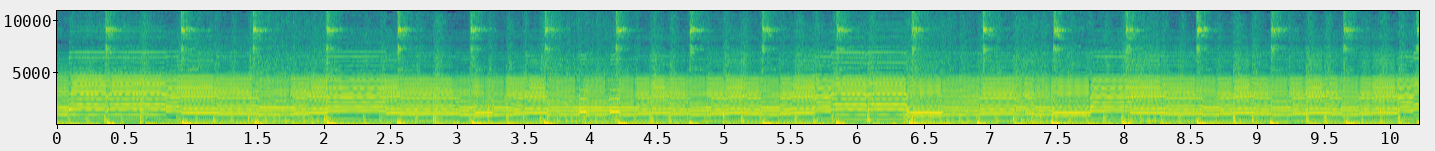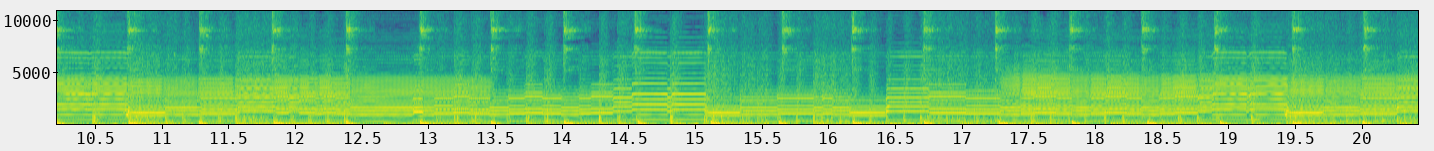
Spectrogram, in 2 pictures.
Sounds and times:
Bagpipes: 0.0 - 20.4.

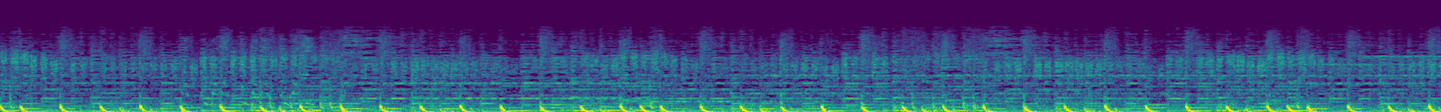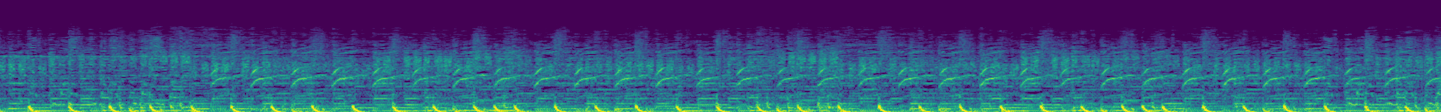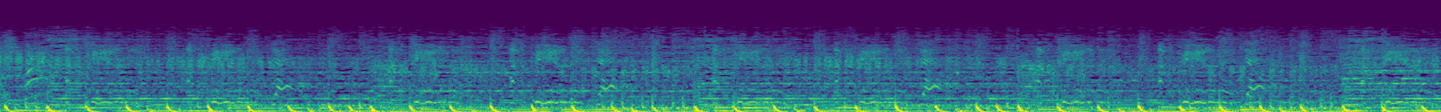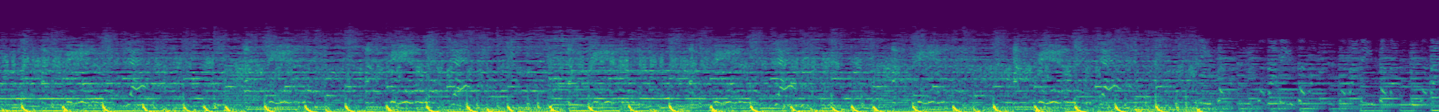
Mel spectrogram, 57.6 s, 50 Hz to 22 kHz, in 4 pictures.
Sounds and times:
Electronic dance music: 0.0 - 57.6
House music: 0.0 - 57.6
Techno: 0.0 - 57.6
Trance music: 0.0 - 57.6.

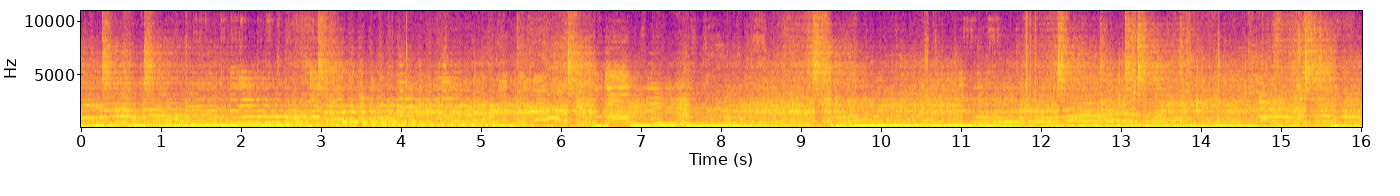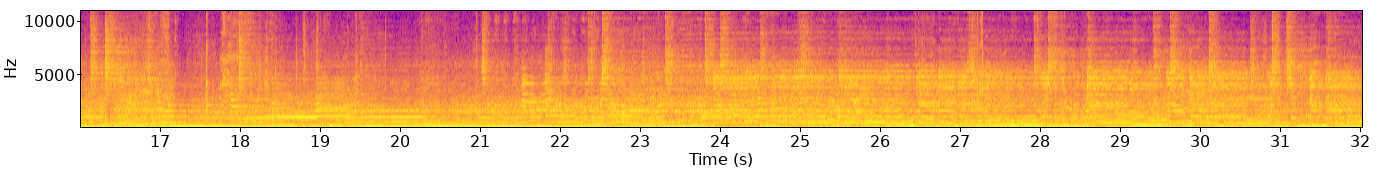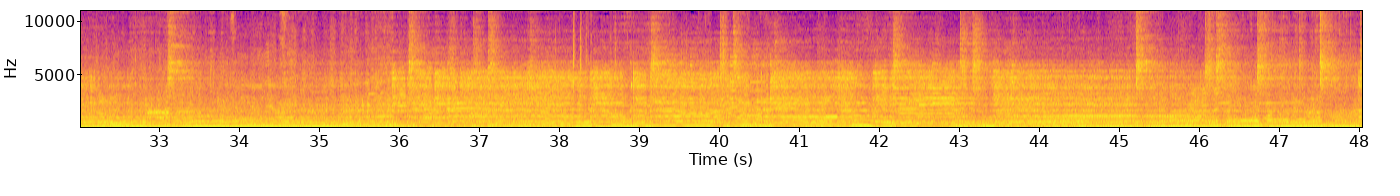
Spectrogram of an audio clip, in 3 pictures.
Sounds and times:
Music: 0.0 - 48.0.

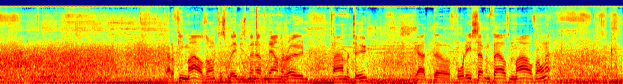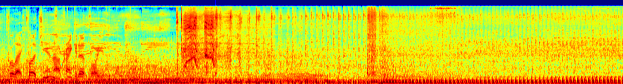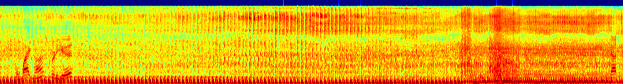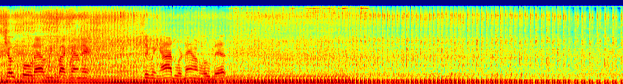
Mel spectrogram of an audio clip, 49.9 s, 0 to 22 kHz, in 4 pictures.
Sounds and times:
Motorcycle: 0.0 - 49.8.

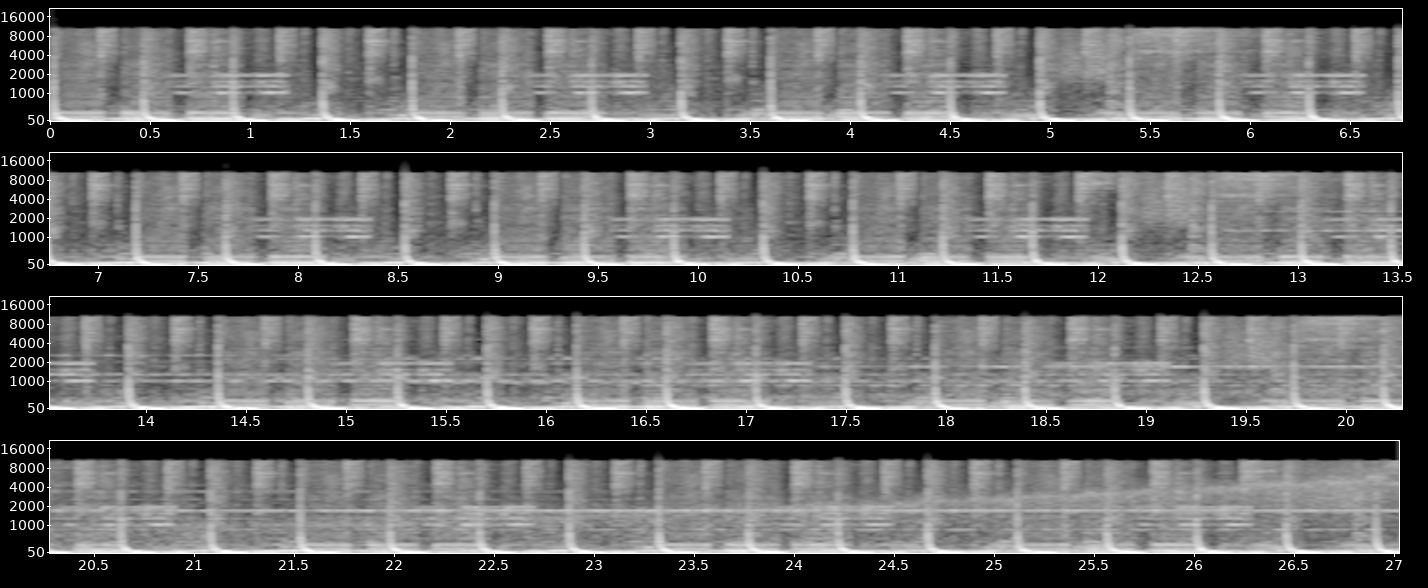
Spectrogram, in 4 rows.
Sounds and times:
Trance music: 0.0 - 27.0.

